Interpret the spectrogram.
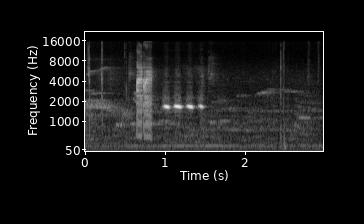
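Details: Black drongo singing in the morning: one harsh, scratchy burst followed by four clear, evenly spaced whistled notes, then near silence and a final harsh note.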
